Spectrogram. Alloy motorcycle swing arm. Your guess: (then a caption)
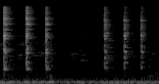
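Solid. Six sharp knocks on a new aftermarket alloy motorcycle swing arm for a Raider 150 FI, tapped to judge its wall thickness. Each bright, dry tap dies almost instantly with no ringing, over a low steady hum. The dead, solid sound is taken as a sign of thick, heavy walls rather than thin tin-can metal.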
